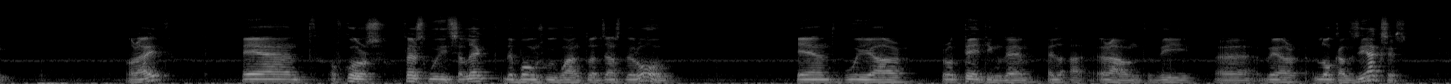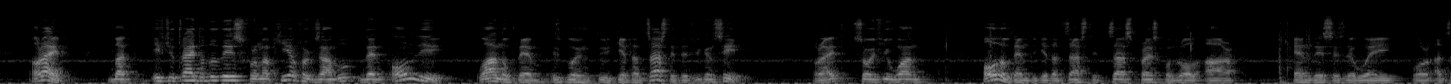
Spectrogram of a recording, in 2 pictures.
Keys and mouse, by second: 13.3 right click, 14.6-19.8 drag, 21.8 ctrl+z, 24.8 ctrl+r, 27.5-29.0 drag.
